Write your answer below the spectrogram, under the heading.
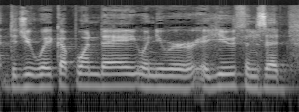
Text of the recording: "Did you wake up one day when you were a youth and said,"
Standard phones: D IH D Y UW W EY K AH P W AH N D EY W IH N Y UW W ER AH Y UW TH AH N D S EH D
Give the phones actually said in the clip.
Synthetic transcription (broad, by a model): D IH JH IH W EY K AH P W AH N D EY W IH N Y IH W ER AH Y UW TH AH N S EH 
